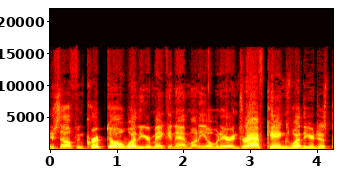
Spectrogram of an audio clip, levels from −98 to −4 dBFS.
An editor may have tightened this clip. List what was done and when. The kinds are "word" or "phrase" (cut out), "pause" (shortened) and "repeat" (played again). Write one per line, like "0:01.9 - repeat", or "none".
none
